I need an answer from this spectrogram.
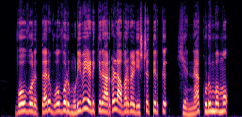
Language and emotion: Tamil, angry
